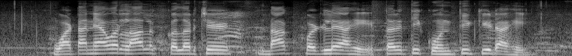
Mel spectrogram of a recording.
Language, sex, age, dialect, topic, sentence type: Marathi, male, 18-24, Standard Marathi, agriculture, question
